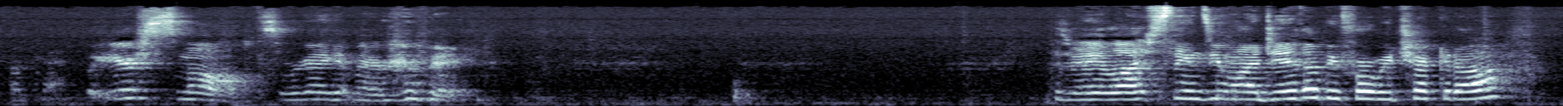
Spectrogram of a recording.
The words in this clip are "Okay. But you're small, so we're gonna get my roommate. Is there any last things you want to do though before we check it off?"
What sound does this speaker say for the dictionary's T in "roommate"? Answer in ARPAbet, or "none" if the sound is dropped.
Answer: none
